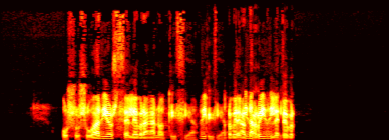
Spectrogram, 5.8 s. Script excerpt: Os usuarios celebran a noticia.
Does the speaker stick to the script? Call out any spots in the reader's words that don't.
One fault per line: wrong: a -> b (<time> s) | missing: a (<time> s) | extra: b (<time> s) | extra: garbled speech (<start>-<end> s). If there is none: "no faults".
extra: garbled speech (3.0-4.4 s)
